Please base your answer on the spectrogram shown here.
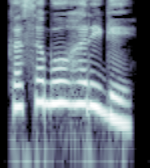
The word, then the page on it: ಕಸಬೋಹರಿಗೆ: Kannada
